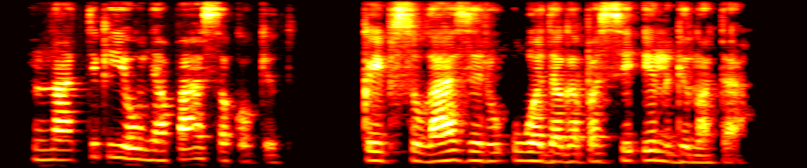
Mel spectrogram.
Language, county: Lithuanian, Šiauliai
